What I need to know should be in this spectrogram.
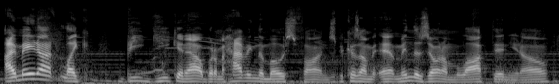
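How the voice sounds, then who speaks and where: Young male streamer, mid-pitch, wry and easygoing, faint game music under him. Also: brisk, a bit bright. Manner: laid-back, wry, reads chat aloud while playing. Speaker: streamer and YouTuber. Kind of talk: casual gaming livestream chat.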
